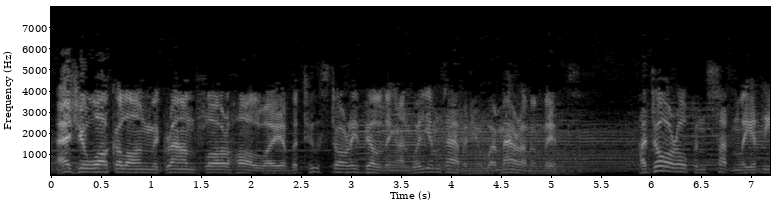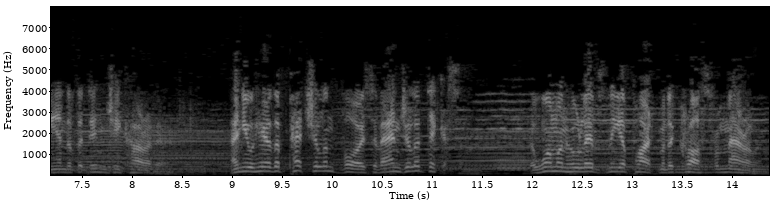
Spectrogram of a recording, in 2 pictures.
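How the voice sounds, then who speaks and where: An actor playing a sardonic, ominous narrator with a dramatic, insinuating delivery in 1940s radio mystery style. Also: male voice, fairly high pitch, expressive, fairly quick, close to an everyday voice. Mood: tense. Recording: lo-fi 1940s radio recording, music behind.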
